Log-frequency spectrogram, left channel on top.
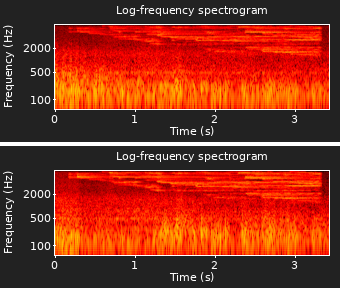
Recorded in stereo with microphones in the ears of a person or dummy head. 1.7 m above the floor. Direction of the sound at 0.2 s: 30° right (ahead or behind).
